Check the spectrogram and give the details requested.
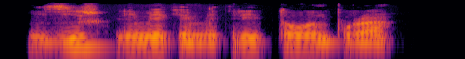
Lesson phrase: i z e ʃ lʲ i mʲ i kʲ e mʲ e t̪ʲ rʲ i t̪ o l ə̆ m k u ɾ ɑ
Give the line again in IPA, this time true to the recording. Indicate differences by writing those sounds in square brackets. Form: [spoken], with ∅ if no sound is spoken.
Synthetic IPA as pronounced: i z [i] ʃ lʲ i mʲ [e] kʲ e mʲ e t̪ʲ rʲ i t̪ o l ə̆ m [p] u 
